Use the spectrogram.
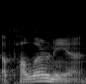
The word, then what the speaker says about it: Apollonia: Apollonia. That's it, Apollonia, because it's after the Greek god Apollo.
